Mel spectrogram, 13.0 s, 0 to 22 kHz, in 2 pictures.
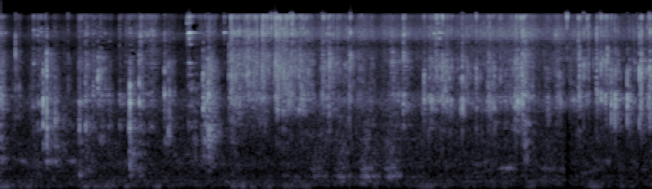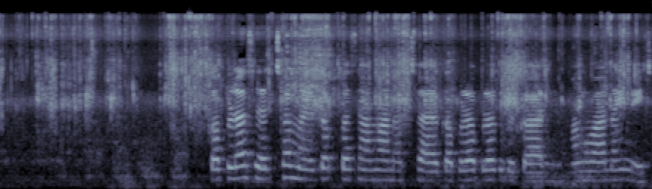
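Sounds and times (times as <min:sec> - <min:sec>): bangles clinking: 0:00.0 - 0:13.0
plastic packaging clicking and crinkling: 0:00.0 - 0:13.0.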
